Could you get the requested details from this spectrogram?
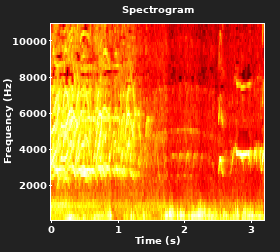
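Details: Black-bellied whistling duck parents at Circle B Bar Reserve, Florida, defending juveniles from other ducks; a burst of thin, high whistles fades after a second, then scattered calls return near the end over low muffled splashing.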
